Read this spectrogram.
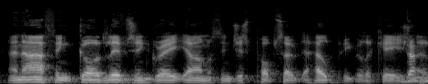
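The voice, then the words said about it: Northeastern English accent. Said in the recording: “that's not a local accent ... a northeastern lad”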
